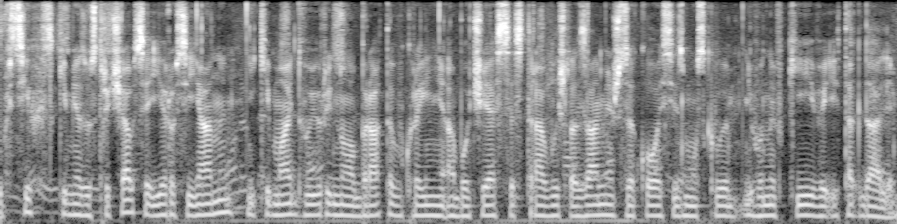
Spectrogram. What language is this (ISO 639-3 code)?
ukr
